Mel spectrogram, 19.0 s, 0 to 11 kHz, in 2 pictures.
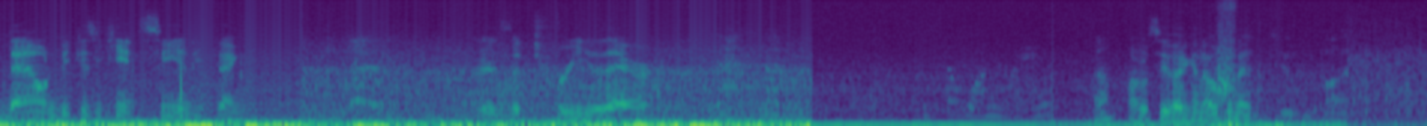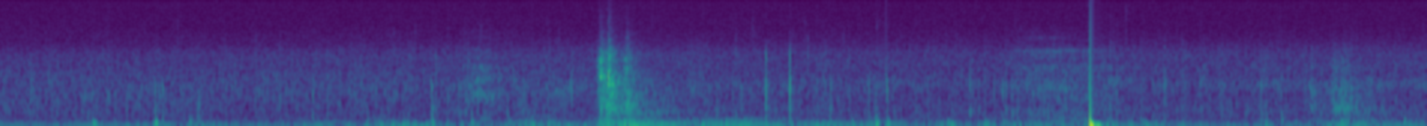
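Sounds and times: rush with low rumble: 0:00.0 - 0:19.0
rain pattering on car roof: 0:07.7 - 0:19.0.

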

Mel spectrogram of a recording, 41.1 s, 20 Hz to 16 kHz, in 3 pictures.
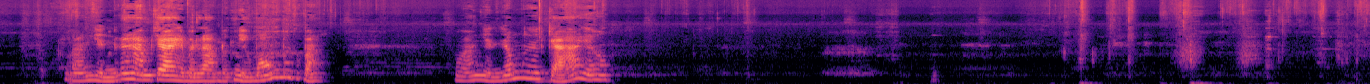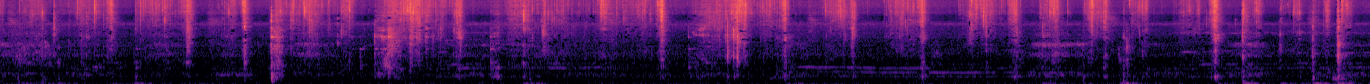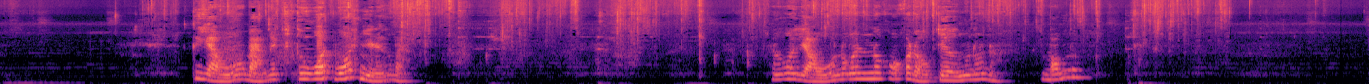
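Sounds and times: spatula scraping a bowl: 0:11.0 - 0:27.2, 0:29.3 - 0:39.8.

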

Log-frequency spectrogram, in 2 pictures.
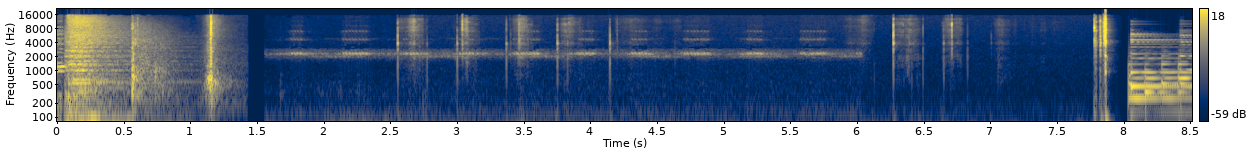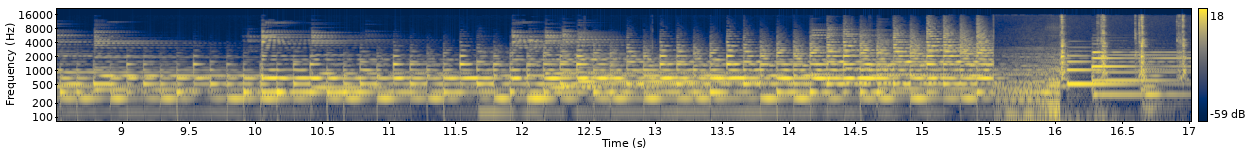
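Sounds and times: cricket chirping: 0:01.6 - 0:06.1
sharp ticks: 0:02.4 - 0:04.5
synthesizer music: 0:08.0 - 0:17.0.

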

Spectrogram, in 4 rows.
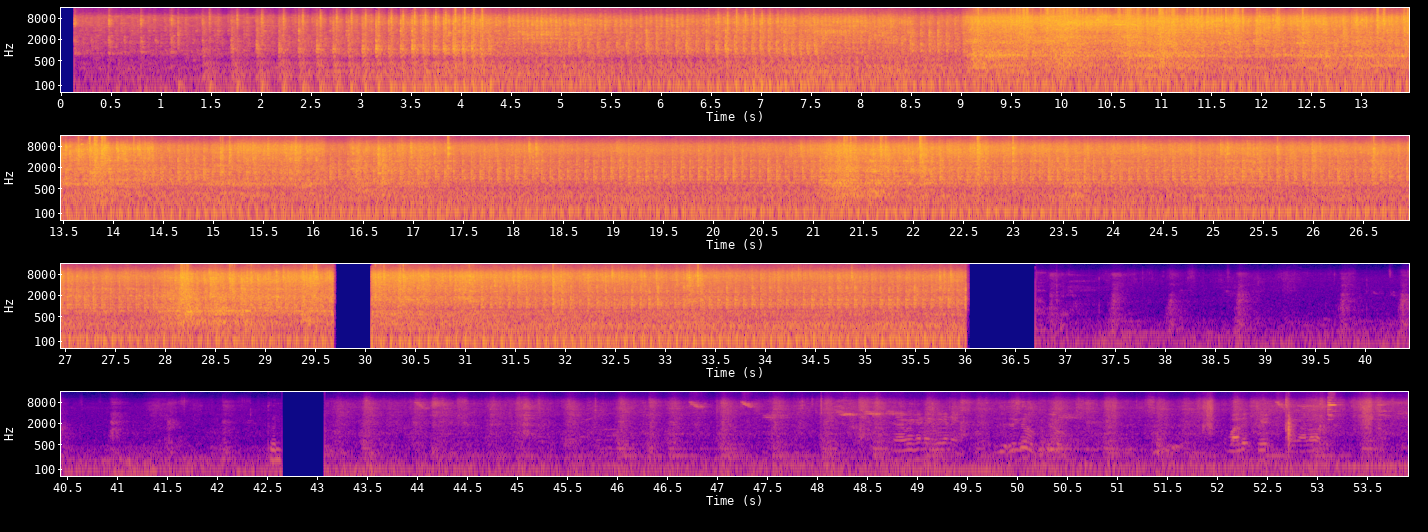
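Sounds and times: shredder chopping plant material: 0:00.2 - 0:36.0, 0:43.4 - 0:53.0
diesel engine running: 0:00.3 - 0:36.0.

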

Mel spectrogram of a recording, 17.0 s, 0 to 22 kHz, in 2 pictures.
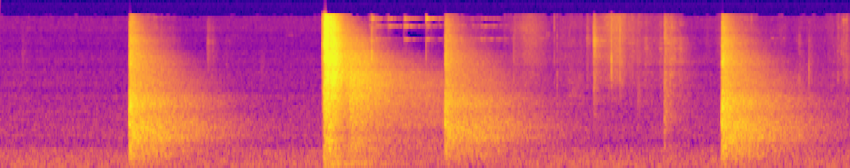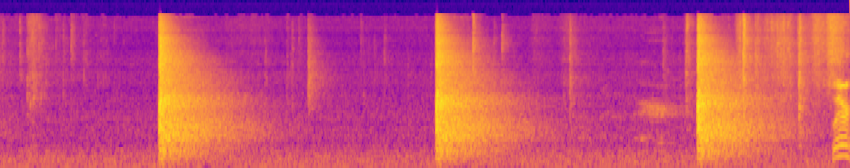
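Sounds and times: rifle shots echoing: 0:03.2 - 0:05.2.

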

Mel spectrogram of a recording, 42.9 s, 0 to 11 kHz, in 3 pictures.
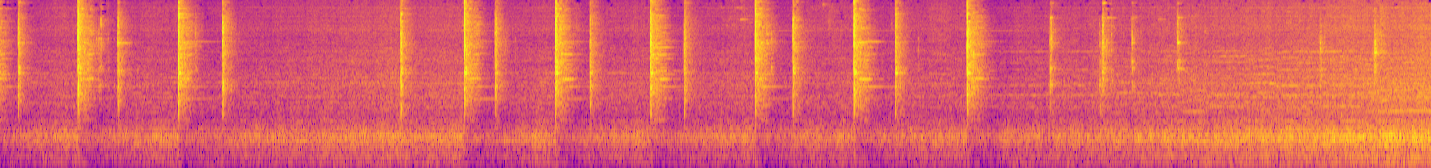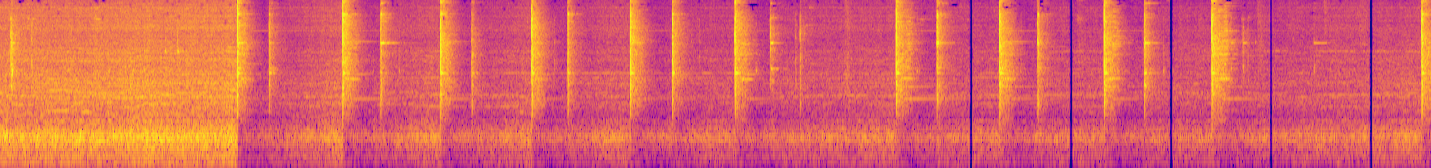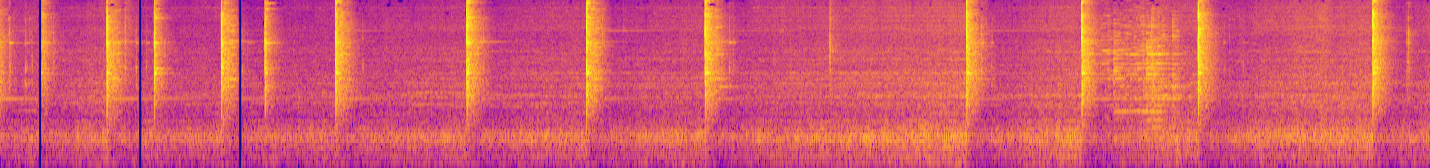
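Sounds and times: hammer blows on anvil: 0:00.0 - 0:02.4, 0:04.0 - 0:12.0, 0:16.6 - 0:22.4, 0:23.2 - 0:27.6, 0:35.6 - 0:36.0.

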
